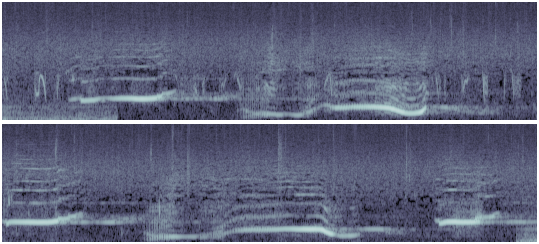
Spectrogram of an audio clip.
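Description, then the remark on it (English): Humpback whale song rings out underwater, with rising high whistles alternating with deep, swooping moans in a slow repeating pattern, loud and resonant with no voices. “Everything about humpback whales is awe-inspiring.”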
